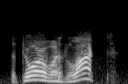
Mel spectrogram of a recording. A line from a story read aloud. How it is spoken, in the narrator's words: Lohan bellowed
